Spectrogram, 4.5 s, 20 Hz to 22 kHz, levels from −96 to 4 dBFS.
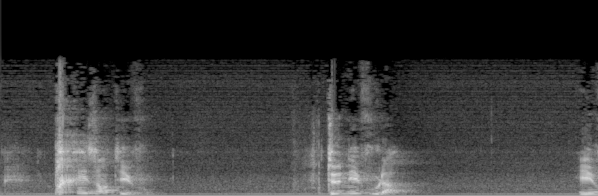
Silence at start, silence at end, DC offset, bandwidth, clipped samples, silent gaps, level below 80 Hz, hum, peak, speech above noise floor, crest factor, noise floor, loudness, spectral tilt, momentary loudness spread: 0 s; 0 s; 5%; 16 kHz; under 0.1%; none; -66 dBFS; none; 0 dBFS; 27 dB; 22 dB; -46 dBFS; -16 LUFS; -1.5 dB/octave; 19 LU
